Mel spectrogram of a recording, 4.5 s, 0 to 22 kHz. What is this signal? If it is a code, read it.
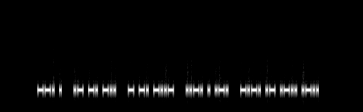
Morse code, heard as a keyed tone, about 52 wpm, 700 Hz. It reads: GE AND TNX FER CALL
